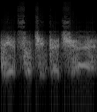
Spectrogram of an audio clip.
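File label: tank damaged, Czech, mood low; War Thunder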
